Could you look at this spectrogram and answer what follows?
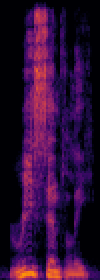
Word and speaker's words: recently: O que acontece é que às vezes algumas pessoas pronunciam ela recently. Eles acabam colocando a ênfase no lugar errado, é na primeira sílaba.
